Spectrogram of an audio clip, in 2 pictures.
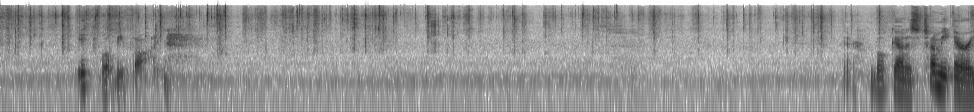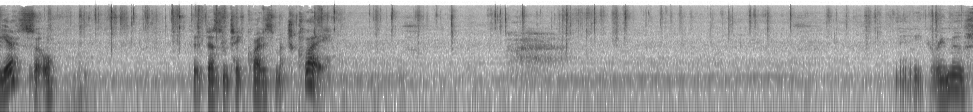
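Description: Aluminium foil crinkles softly as it is handled.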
